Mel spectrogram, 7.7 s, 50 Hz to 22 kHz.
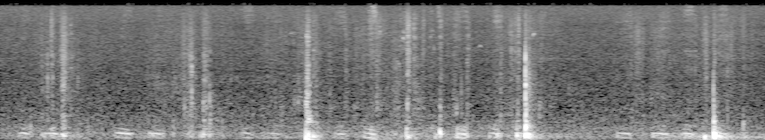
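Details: Lop-eared rabbit grunting "boo-boo" while chasing its friend Pooh in play indoors, recorded on a TASCAM DR-07X; soft low rumbling grunts in short bursts, with a few sharp thumps or taps scattered through.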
